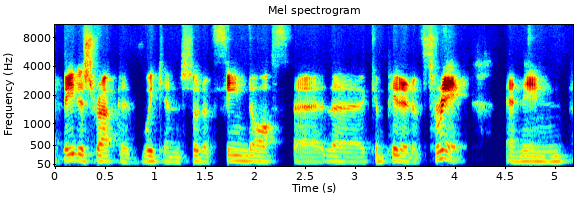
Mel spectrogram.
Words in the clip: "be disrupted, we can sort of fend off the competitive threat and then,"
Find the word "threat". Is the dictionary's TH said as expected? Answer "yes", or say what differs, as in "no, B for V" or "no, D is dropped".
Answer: yes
